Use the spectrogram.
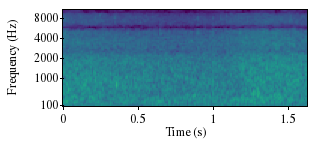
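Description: Small Lake Michigan waves wash at the water's edge along a rocky shoreline, a soft, continuous broadband rush with faint wind and no voices.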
